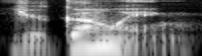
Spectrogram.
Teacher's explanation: with a falling intonation, it's a statement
